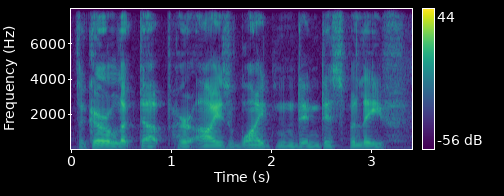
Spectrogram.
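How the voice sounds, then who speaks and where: A man with a low, deep voice reads a children's story aloud. His delivery is gentle and expressive, and he lifts his voice for the characters' lines. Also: a little slow.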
